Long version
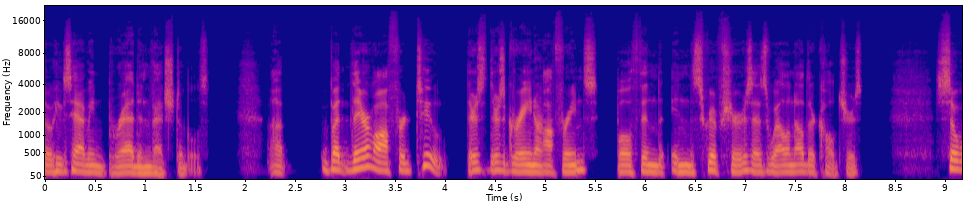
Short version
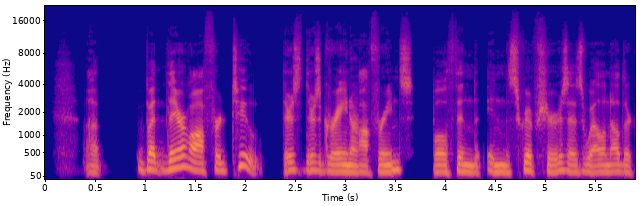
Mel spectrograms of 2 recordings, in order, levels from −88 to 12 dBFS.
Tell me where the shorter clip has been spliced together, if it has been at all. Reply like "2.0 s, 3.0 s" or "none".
none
